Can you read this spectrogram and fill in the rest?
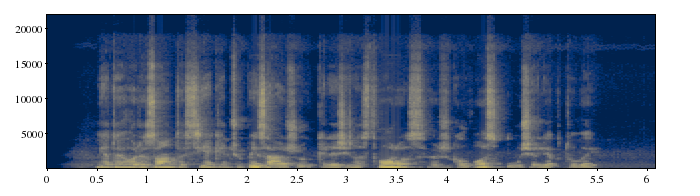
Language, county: Lithuanian, Klaipėda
